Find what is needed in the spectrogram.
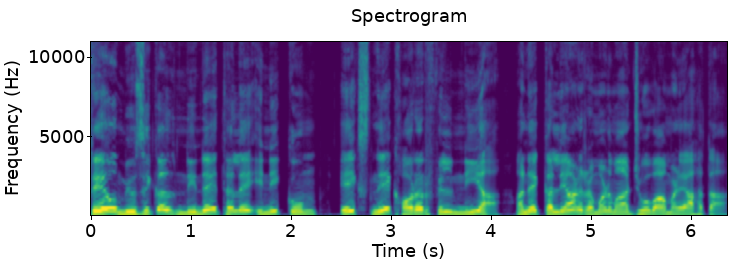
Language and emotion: Gujarati, neutral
